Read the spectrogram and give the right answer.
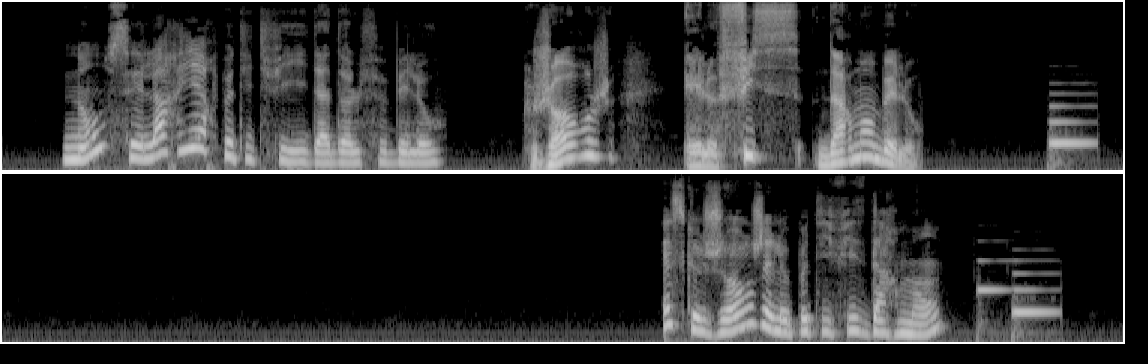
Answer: Non, Georges est le fils d'Armand.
